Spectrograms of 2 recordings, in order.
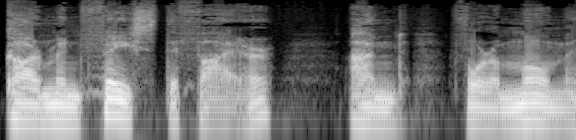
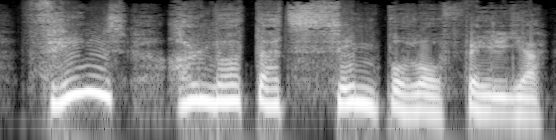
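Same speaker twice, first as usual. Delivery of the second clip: high, sharp, impatient voice; mother impatient with daughter; 12 semitones higher, 6 dB louder than usual. Acted. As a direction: cut her off sharply. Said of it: "It was sharp with impatience".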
